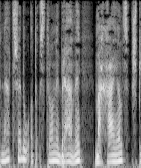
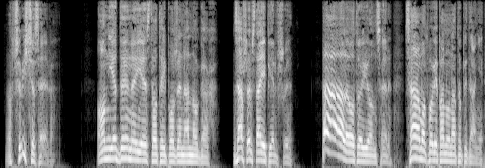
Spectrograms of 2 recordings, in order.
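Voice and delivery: louder, higher servant voice; eager footman; 5 semitones higher, 7 dB louder than usual. A narrator's reading. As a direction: answer like a keen stable lad. Lokaj odpowiada Holmesowi. (gorliwy lokaj, głośniej i wyżej)

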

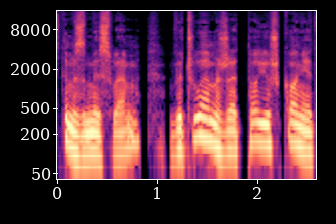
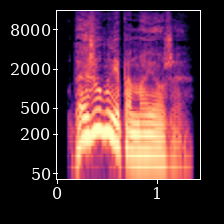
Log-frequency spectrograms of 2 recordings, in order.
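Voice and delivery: z pretensją; 5 dB louder than usual. A narrator's reading. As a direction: complain like a wounded boy. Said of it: "odezwał się z pretensją w głosie". (z pretensją w głosie, wyżej i głośniej)

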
